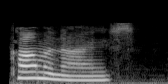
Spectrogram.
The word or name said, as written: commonize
